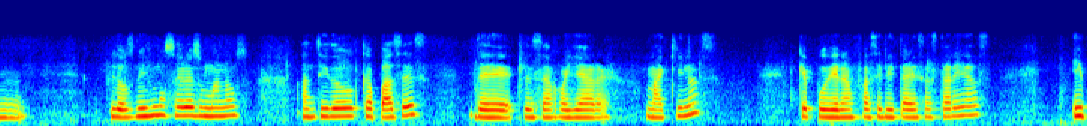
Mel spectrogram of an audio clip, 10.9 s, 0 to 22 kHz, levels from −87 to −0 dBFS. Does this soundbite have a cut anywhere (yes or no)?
no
